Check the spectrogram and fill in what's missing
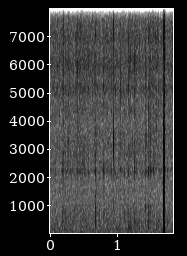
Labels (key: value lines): label: ambient
recorder: HydroMoth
